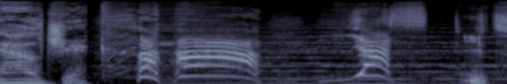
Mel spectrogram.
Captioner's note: laughs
